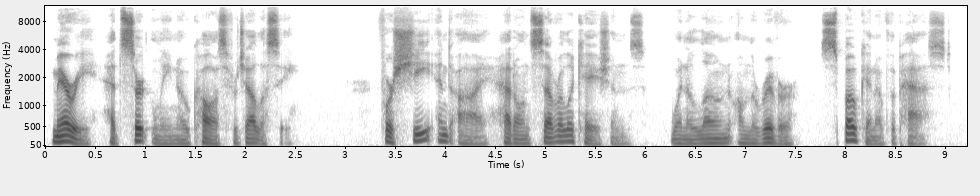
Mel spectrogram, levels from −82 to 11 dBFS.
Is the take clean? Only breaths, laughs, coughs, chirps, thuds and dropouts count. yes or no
yes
